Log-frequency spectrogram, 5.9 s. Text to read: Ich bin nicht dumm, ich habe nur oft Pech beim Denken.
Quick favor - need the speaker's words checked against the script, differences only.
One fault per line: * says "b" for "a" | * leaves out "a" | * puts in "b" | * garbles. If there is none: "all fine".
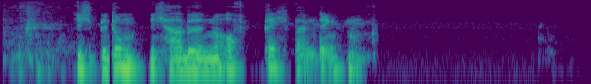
* leaves out "nicht"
